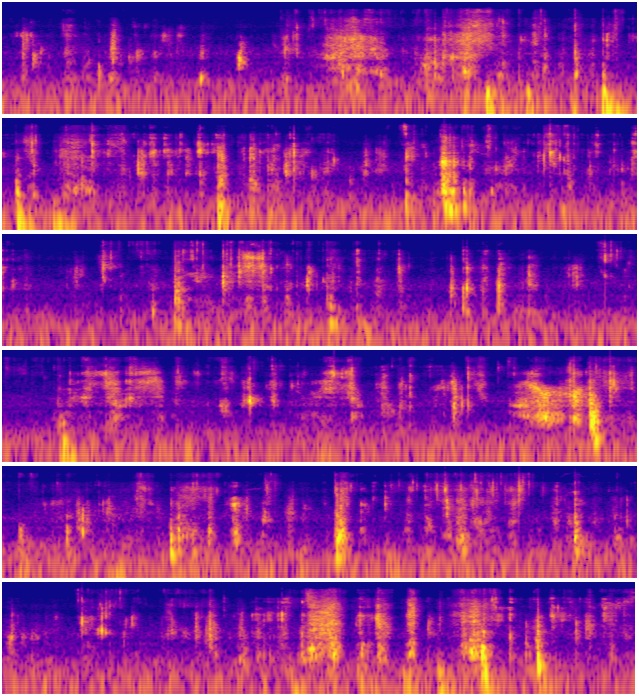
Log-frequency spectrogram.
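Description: Close-miked eating sounds: wet chewing and lip smacking of rice and fish eaten by hand, in irregular clicks and squelches, with fingers squishing rice on the plate.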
